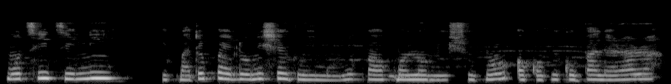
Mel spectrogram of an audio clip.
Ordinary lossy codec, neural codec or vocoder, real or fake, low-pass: MP3, 48 kbps; none; real; 7.2 kHz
